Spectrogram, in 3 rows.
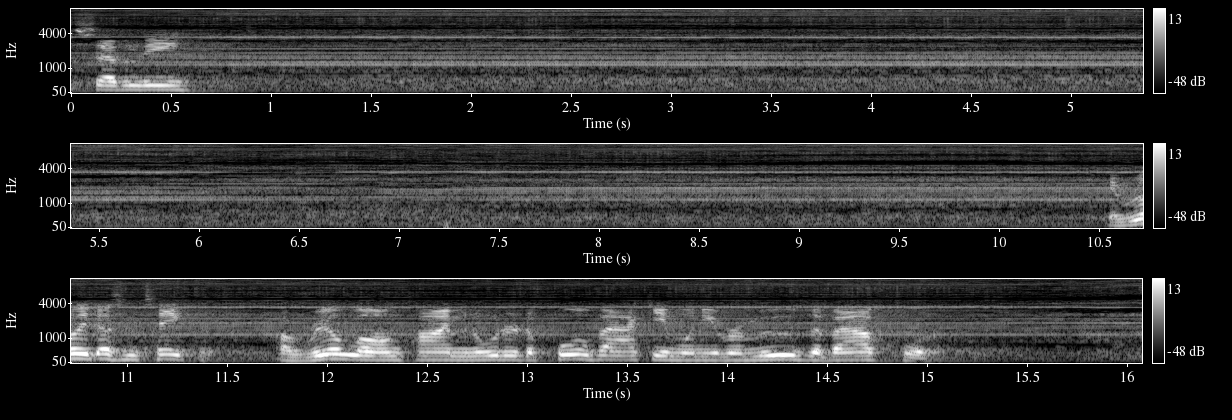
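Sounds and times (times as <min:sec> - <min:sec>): vacuum pump running: 0:00.0 - 0:16.0.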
